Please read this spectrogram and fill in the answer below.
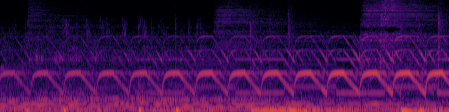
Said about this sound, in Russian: Долетевший до ушей вой сирены прервал воспоминания.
